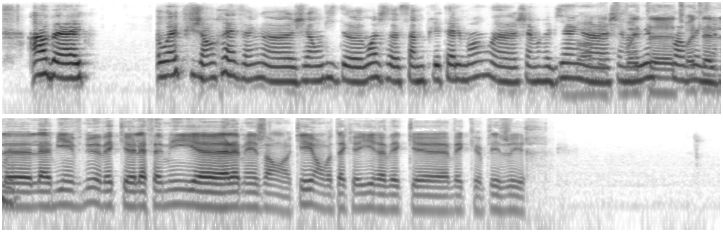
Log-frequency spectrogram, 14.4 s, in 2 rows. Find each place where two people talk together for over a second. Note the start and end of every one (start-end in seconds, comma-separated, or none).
5.6-7.3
